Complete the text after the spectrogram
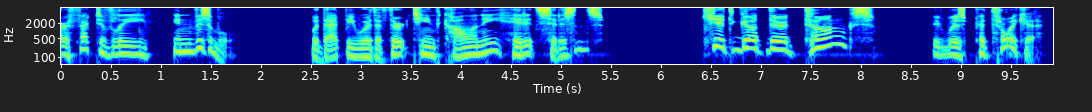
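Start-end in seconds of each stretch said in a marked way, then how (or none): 6.4-8.1 put-on light Russian accent, higher and slow. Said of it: "in a light Russian accent".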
